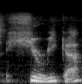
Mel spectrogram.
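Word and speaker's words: εὕρηκα: The Greek word is heureka with an H in the beginning.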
